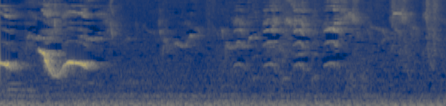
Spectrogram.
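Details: A white-crested laughingthrush delivers one loud, bending whistled phrase, followed by softer scattered chirps and rustling over a low background hum.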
